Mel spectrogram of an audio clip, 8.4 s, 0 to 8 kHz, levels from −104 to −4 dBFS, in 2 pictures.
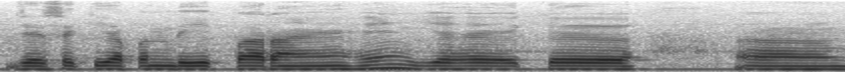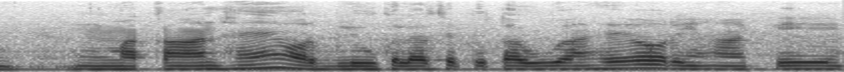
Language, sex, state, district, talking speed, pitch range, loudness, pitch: Hindi, male, Uttar Pradesh, Deoria, 165 wpm, 125-135 Hz, -24 LUFS, 130 Hz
